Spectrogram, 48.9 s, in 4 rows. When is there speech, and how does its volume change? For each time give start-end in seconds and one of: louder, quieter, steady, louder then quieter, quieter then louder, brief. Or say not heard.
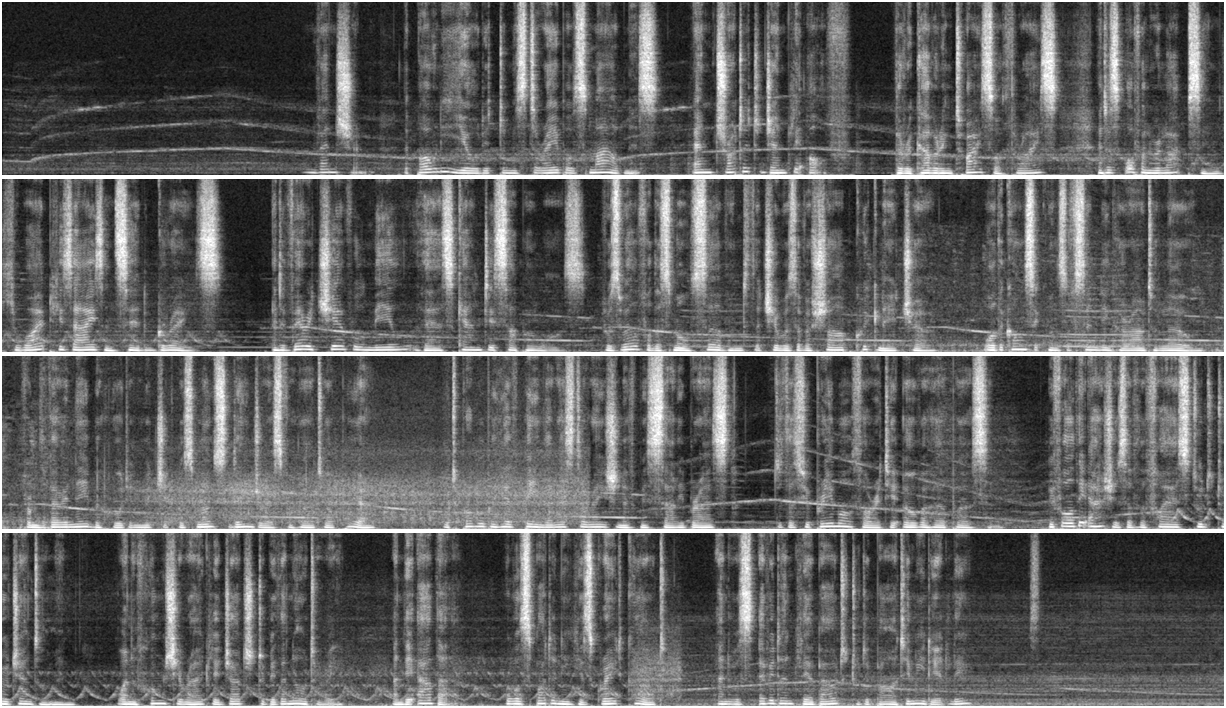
3.0-47.0 steady.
